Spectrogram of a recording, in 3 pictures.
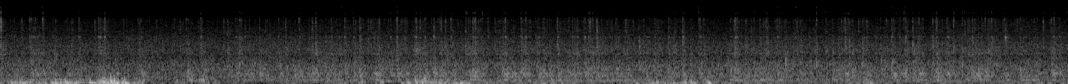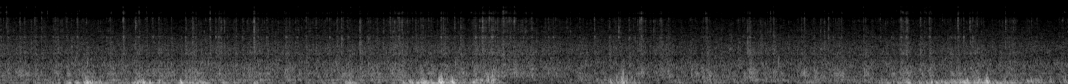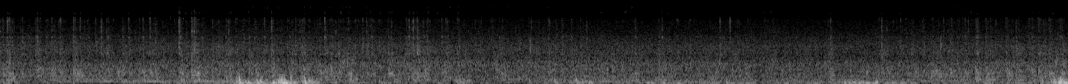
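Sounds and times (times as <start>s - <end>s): heavy rain: 0.0s - 32.0s
low gusty rumbles: 23.6s - 25.0s, 31.6s - 32.0s.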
